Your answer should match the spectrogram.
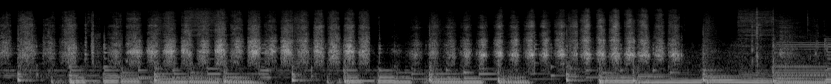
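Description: Sandpaper rubbed by hand along the edge of a leather card wallet: rapid back-and-forth scratchy strokes that stop about seven seconds in.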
